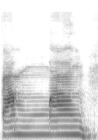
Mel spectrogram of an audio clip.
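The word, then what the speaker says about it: kammaṃ: Kinca, piso, kamang. Double consonant, we pause and make it clear.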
